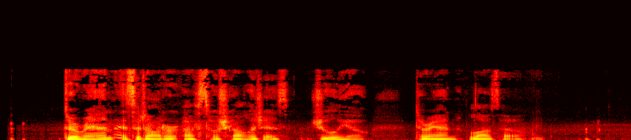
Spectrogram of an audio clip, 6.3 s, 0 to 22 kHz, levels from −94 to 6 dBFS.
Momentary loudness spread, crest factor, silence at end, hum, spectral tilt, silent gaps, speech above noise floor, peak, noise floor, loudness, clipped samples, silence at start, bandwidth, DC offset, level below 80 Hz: 15 LU; 22 dB; 0.3 s; none; -5.5 dB/octave; none; 35 dB; -6 dBFS; -62 dBFS; -28 LUFS; under 0.1%; 0.65 s; 11.5 kHz; under 0.1%; -68 dBFS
